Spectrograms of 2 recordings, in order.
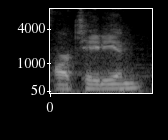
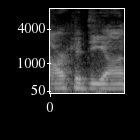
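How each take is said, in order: First: The last syllable sounds like 'an'. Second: The last syllable sounds like 'on'. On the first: The speaker calls it right. "It's Arcadian" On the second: The speaker calls it wrong. "It's not Arcadion"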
